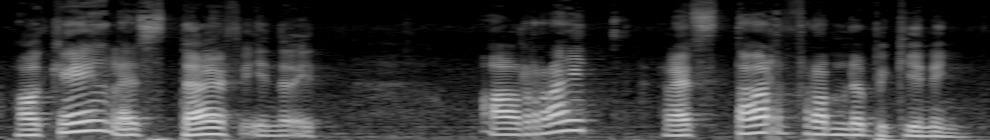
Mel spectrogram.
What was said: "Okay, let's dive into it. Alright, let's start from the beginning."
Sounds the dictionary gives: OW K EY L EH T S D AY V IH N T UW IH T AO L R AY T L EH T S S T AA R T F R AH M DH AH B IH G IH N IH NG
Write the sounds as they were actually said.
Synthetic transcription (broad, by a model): OW K EY L EH T S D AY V IH N T UW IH T AO L R AY T L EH T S S T AA R T F R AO M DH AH B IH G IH N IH NG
